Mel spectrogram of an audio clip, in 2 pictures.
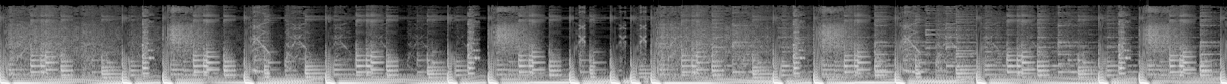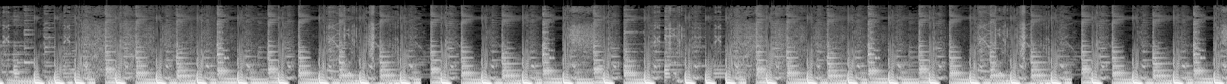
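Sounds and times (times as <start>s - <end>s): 
sped-up funk bass: 0.0s - 24.5s.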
